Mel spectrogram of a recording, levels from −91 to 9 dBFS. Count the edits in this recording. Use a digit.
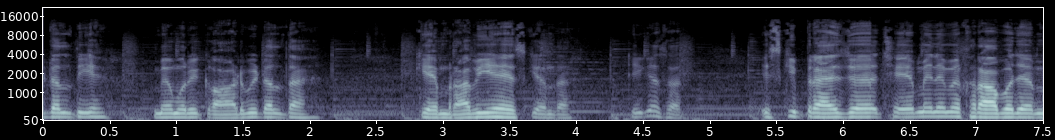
1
